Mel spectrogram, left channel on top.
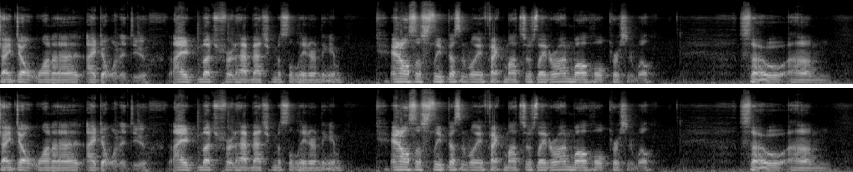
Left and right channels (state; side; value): identical; both; correlation 1.00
